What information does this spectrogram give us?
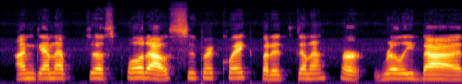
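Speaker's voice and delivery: plain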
